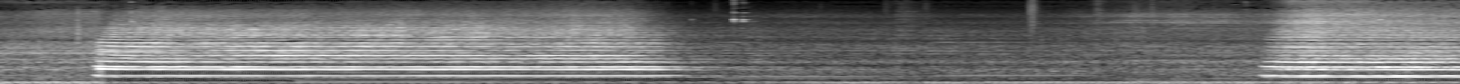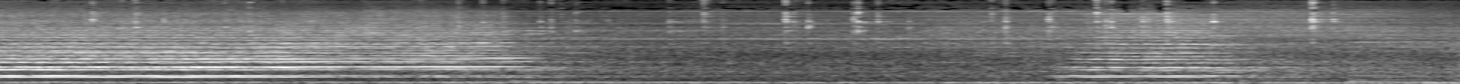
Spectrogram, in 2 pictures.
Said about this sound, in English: All right, here comes a train, y'all.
